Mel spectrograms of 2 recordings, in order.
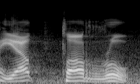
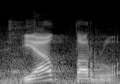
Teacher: Hujung lidah kena atas gigi kacip atas.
